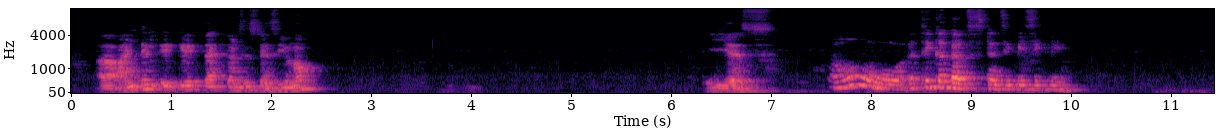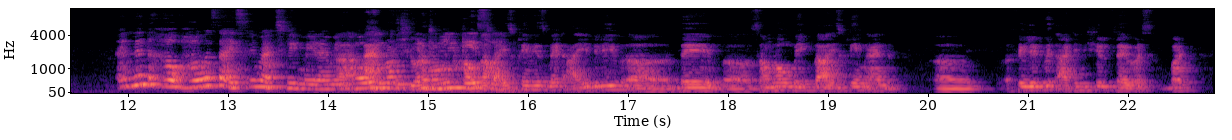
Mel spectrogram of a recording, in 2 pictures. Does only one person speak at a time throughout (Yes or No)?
No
